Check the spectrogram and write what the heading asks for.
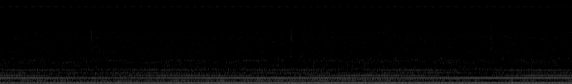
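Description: Faint steady electrical hum with an even hiss underneath: the background noise of the recording, with no race sounds to be heard.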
